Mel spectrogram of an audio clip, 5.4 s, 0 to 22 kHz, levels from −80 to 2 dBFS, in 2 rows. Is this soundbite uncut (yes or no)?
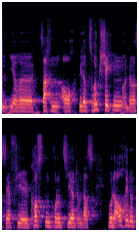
yes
